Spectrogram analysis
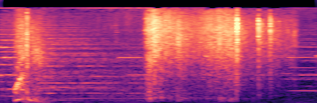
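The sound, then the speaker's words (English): Several sharp, loud slaps crack out at uneven intervals, each a quick smacking hit, with a few smaller taps near the end over a faint sustained musical tone. “Oh, please, please, don't slap me.”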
